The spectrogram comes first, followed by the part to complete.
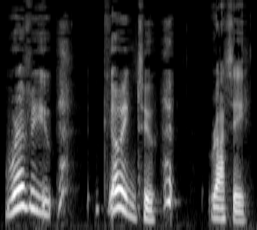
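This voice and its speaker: A man's voice: a little high, huge pitch swings, slow pace, mellow, husky, dry recording, clean studio sound, voice pushed up, exaggerated voice. A man voicing a timid, homesick storybook mole who pleads in a broken, sobbing way. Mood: alarmed, pleading.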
